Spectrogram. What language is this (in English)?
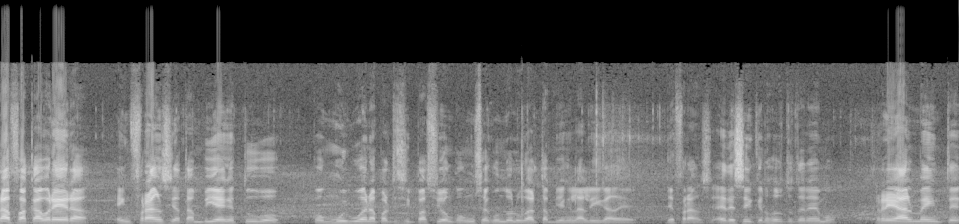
Spanish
